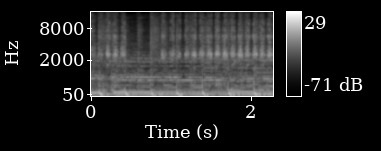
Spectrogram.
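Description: Background music with a steady beat, over rapid rasping strokes of an emery board filing a fingernail.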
